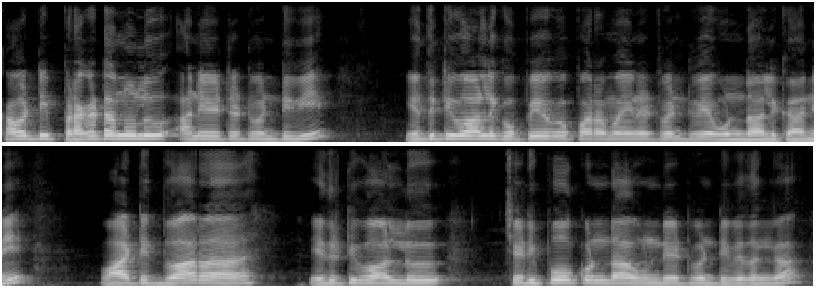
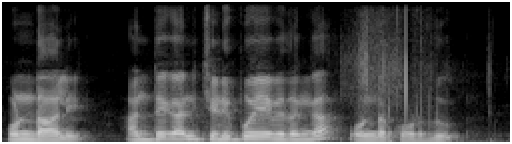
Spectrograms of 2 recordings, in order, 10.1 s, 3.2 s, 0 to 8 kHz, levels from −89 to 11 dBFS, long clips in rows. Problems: none marked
